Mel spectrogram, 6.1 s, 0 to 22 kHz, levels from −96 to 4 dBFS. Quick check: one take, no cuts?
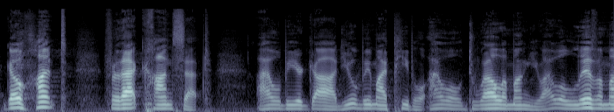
yes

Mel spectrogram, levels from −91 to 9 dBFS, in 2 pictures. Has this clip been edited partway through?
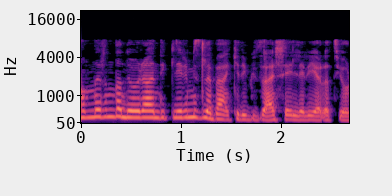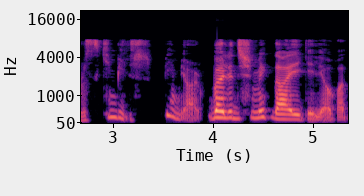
no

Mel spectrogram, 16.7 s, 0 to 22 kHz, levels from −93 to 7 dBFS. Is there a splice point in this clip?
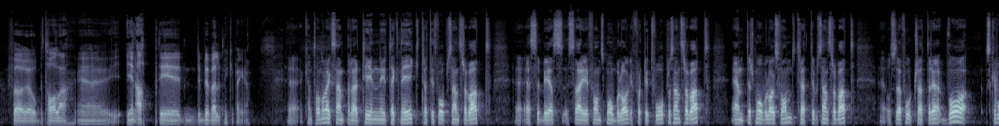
yes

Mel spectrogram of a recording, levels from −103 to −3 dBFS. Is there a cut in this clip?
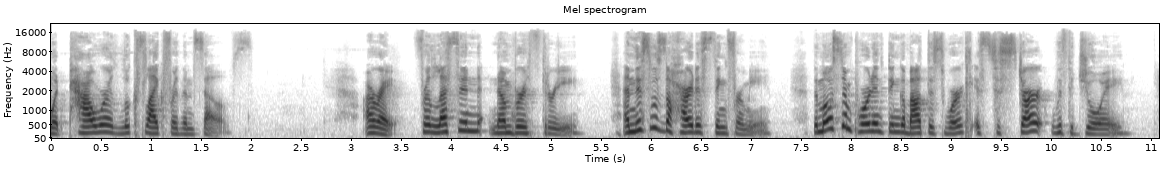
no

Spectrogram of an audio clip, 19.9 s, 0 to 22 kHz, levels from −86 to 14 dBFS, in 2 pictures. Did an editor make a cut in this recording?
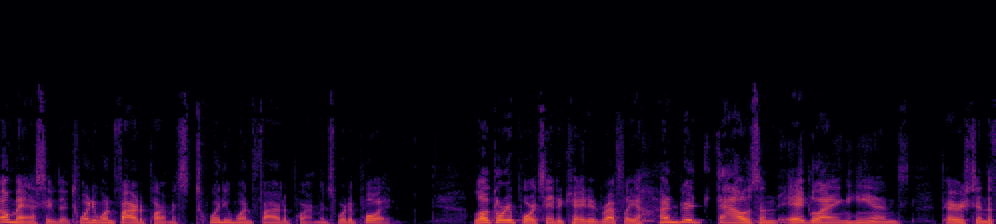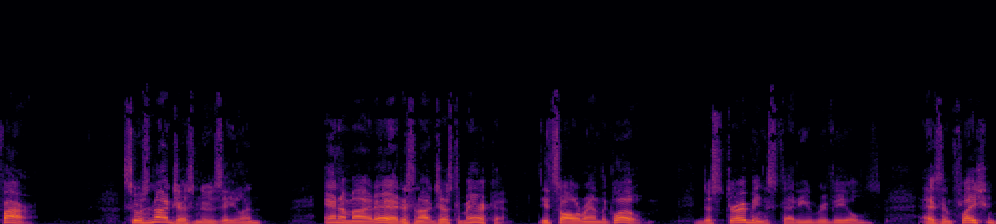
yes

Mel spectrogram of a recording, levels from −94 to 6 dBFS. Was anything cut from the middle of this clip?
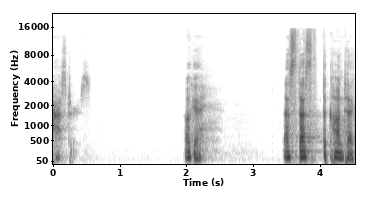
no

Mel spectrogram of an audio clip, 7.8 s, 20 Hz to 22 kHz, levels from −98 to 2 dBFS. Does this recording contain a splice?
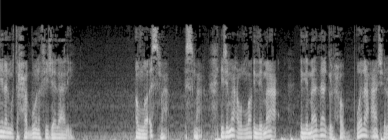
yes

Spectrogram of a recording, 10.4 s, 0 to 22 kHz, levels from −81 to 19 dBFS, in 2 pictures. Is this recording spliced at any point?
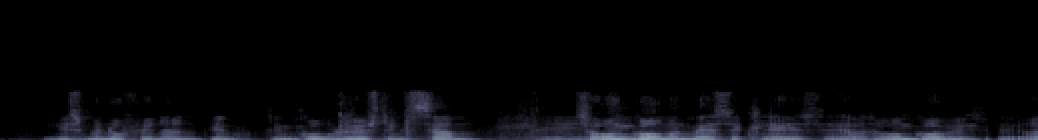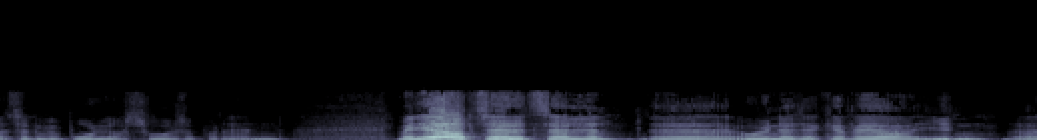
no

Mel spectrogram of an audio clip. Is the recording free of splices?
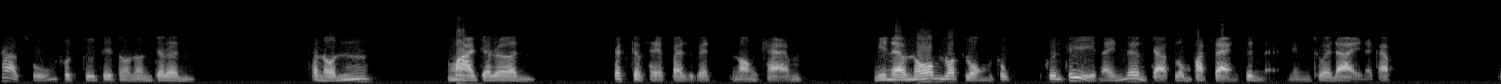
yes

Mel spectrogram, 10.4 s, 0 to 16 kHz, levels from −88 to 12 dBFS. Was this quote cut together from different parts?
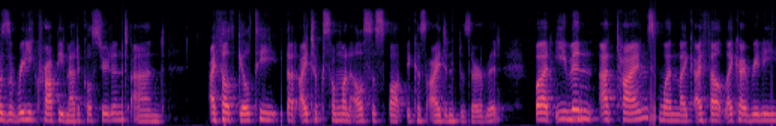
no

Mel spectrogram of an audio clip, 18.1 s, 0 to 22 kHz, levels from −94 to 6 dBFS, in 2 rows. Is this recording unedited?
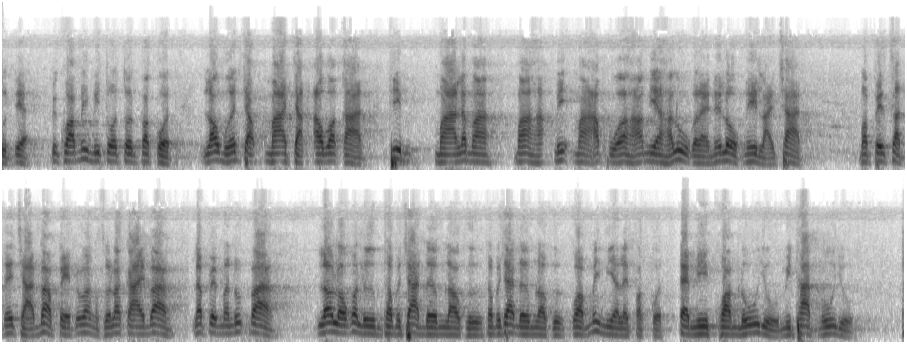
no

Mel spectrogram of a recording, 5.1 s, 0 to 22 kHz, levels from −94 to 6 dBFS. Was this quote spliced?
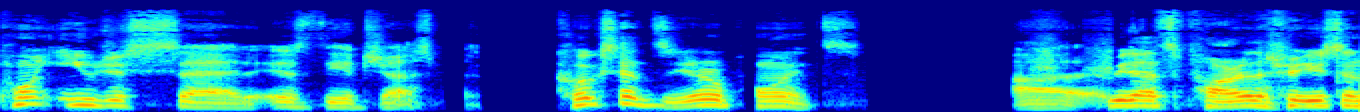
yes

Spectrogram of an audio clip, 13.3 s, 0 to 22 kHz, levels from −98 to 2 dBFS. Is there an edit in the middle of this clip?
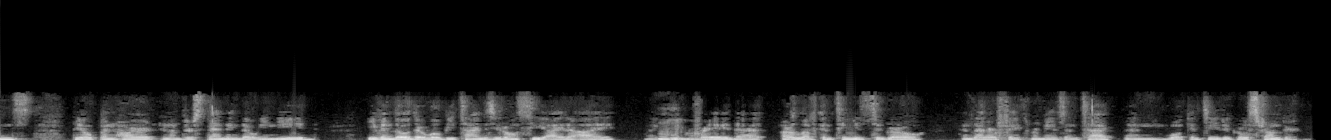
no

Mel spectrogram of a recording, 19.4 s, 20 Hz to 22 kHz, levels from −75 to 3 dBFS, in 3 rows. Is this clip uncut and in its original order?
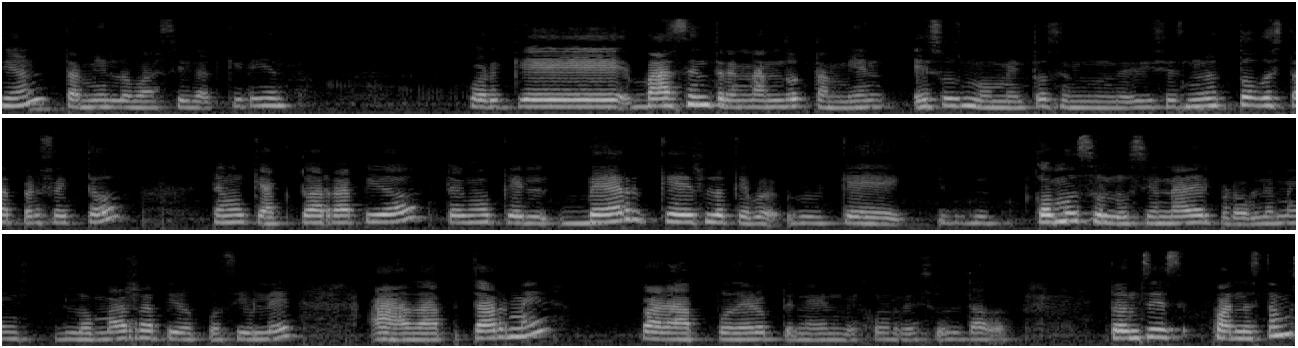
yes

